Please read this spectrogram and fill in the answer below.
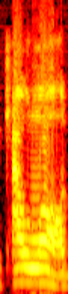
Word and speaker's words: Cowlard: And it's only tonight that I realised that it's actually Cowlard and not Coward.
